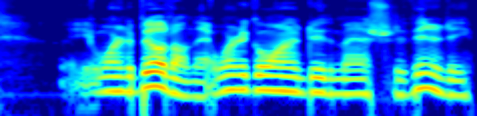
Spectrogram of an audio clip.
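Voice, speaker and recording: Speaking with a Southern US accent, a man has a fairly high voice and a dark, mellow tone. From Georgia, US South. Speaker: seminary podcast host and former missionary and college teacher. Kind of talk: podcast introduction, scripted-style monologue.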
